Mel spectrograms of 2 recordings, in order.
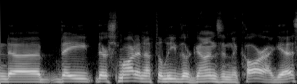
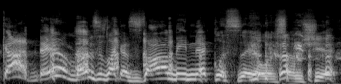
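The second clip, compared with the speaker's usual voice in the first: high, laughing through the words; laughing disbelief; 9 semitones higher than usual. Retold or imitated. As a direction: chuckle at the absurd sale. Incredulous reaction, laughing.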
